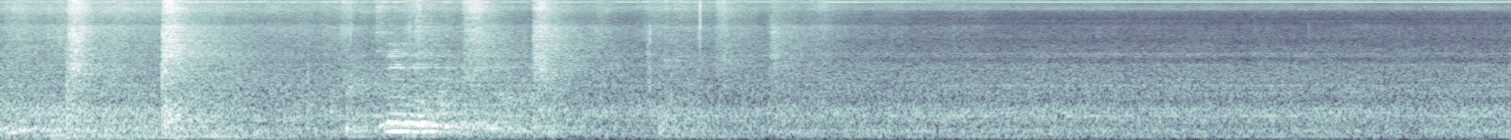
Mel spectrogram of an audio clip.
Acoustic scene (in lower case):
elevator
